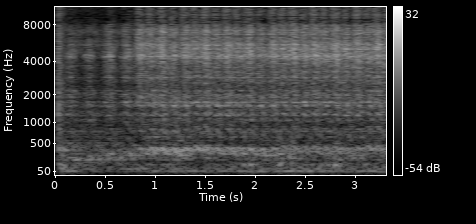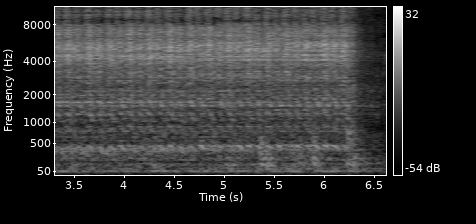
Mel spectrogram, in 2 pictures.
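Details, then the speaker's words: Ford Mustang V8 after electronics damage, no alternator or voltage regulator fitted: starter cranks about three beats a second for six seconds but never fires; crank no start, no spark suspected, later fixed with a newer Duraspark box. "It is trying, but I'm assuming we have no spark again."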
